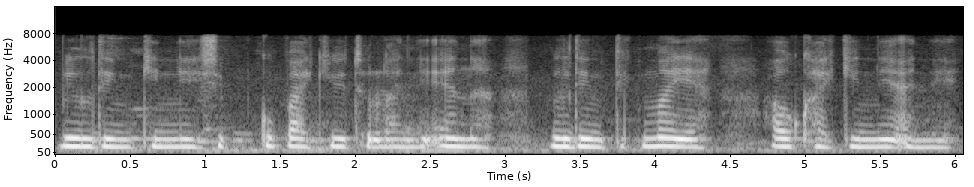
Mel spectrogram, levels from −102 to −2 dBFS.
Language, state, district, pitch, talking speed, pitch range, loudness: Sumi, Nagaland, Kohima, 190 Hz, 120 wpm, 180-200 Hz, -15 LUFS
